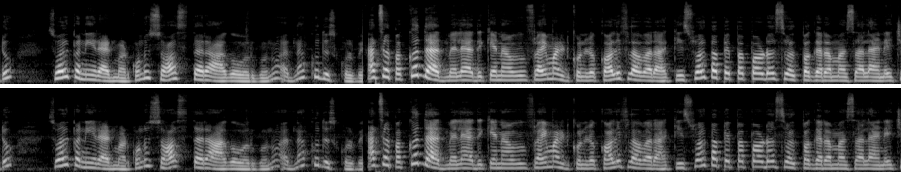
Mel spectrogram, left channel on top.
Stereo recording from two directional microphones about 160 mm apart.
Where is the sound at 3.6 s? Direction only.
20° left (ahead or behind).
